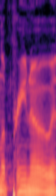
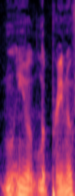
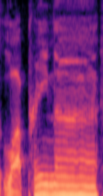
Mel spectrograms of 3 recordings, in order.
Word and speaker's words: Leprino: And so I keep mentioning Leprino Foods, and I say it correctly, but she can't. She's Laprina and Prino, and she just can't get it.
